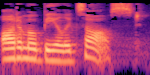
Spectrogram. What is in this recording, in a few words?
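"AUTOMOBILE EXHAUST", English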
